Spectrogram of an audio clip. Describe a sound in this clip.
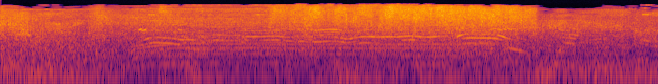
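A chainsaw revs and grinds loudly.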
